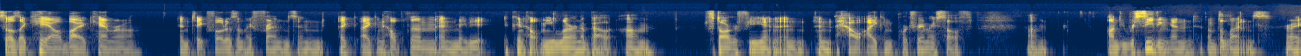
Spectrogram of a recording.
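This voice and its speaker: A man speaks at a moderate pace with fairly even intonation. His pitch is fairly low, and it's a normal speaking voice. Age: 20s. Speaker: photographer and fashion model. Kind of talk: interview.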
